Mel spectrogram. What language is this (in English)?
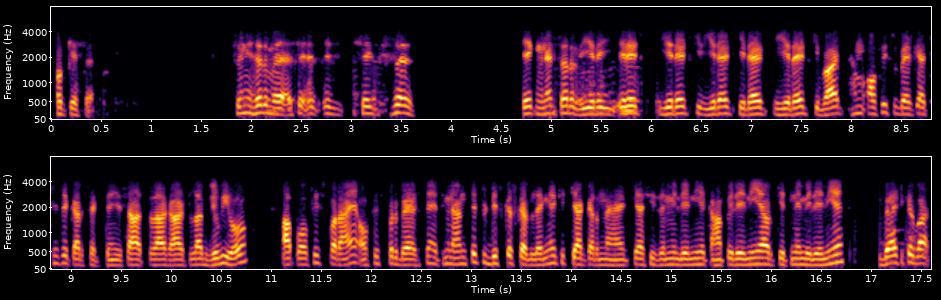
Urdu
